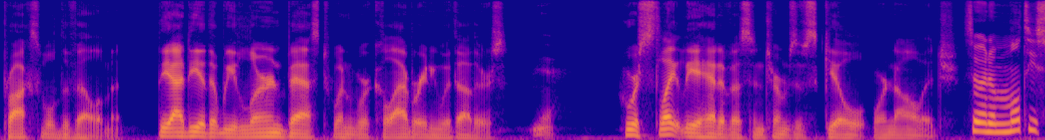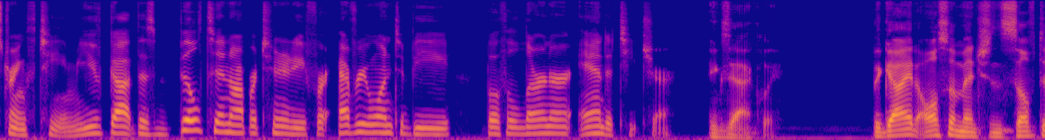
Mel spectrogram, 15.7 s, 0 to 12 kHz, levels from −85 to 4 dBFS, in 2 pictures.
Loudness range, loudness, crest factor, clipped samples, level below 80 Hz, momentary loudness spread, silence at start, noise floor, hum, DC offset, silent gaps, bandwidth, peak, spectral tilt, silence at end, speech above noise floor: 4 LU; -26 LUFS; 22 dB; under 0.1%; -44 dBFS; 17 LU; 0.05 s; -55 dBFS; none; under 0.1%; none; 12 kHz; -4 dBFS; -5.5 dB/octave; 0 s; 29 dB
